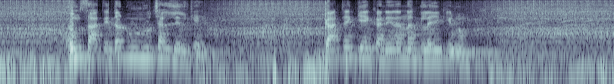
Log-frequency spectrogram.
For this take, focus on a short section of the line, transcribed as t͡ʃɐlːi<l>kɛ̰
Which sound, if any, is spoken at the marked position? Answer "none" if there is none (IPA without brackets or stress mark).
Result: l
